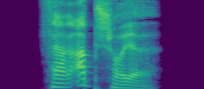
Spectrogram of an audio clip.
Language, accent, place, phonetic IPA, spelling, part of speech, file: German, Germany, Berlin, [fɛɐ̯ˈʔapʃɔɪ̯ə], verabscheue, verb, De-verabscheue.ogg
- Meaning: inflection of verabscheuen: 1. first-person singular present 2. first/third-person singular subjunctive I 3. singular imperative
